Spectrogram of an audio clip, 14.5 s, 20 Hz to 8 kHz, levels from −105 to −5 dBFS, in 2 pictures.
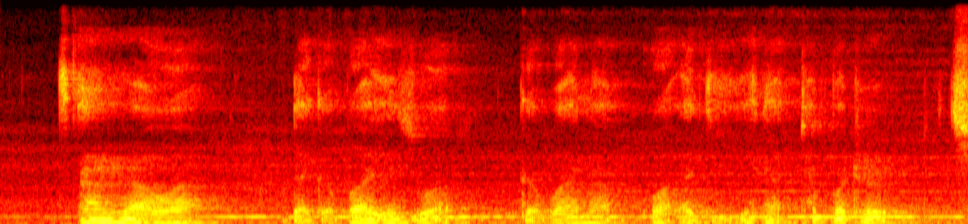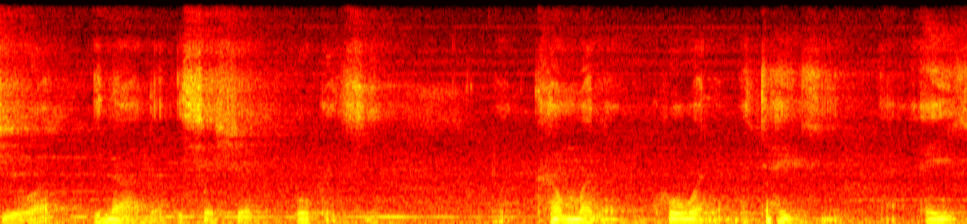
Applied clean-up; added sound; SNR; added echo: none; Train; 9 dB; reverberation time 2.0 s.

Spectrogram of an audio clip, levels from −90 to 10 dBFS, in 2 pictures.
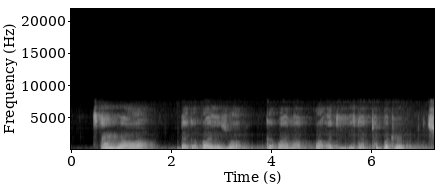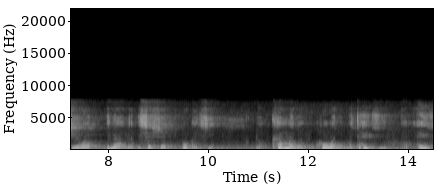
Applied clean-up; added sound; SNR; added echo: neural separator model SepFormer DNS4.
